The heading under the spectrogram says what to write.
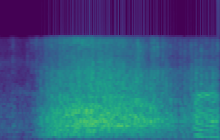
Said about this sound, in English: I'm closing the sliding glass door.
